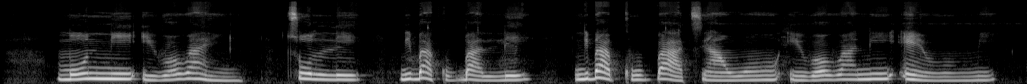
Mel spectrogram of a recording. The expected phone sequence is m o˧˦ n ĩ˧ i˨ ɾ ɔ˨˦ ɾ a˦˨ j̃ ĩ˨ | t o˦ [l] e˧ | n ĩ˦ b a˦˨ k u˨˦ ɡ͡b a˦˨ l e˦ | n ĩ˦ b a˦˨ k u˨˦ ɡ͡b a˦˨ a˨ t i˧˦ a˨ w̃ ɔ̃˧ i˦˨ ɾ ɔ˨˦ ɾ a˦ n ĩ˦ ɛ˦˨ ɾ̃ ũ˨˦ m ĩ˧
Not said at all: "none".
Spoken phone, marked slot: l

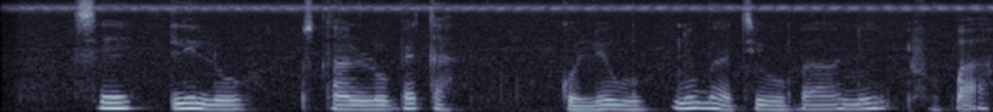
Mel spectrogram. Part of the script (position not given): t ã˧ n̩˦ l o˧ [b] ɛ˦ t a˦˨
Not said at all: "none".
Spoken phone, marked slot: b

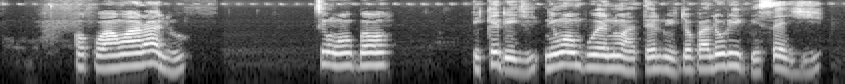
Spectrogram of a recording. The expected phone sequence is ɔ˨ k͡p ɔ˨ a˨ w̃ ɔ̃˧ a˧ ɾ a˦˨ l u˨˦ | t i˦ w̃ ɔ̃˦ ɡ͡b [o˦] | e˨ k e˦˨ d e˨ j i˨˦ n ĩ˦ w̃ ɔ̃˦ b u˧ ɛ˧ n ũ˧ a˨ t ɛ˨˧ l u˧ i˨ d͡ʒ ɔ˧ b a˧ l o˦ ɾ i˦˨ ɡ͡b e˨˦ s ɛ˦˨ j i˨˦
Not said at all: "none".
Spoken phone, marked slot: ɔ˦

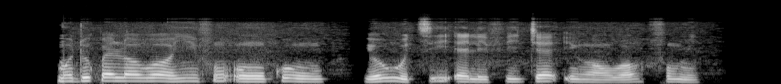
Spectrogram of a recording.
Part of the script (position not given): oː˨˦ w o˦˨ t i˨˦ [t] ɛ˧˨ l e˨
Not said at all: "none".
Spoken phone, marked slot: none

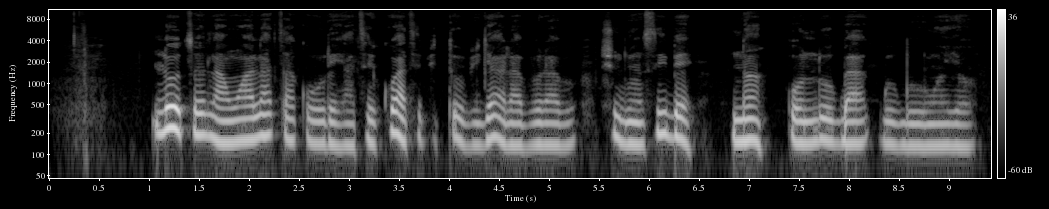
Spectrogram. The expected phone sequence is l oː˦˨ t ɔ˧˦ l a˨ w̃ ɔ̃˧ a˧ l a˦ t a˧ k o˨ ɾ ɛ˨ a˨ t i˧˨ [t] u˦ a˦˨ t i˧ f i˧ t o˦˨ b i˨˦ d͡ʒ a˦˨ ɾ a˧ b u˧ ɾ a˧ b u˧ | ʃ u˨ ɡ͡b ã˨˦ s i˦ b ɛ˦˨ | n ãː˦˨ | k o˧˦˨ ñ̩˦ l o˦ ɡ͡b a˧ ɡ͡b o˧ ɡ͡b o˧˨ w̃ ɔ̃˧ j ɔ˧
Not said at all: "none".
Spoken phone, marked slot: k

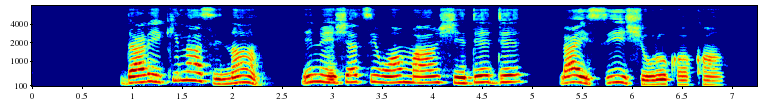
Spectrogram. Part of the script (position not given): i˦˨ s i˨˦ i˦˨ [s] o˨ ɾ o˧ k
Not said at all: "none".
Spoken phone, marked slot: ʃ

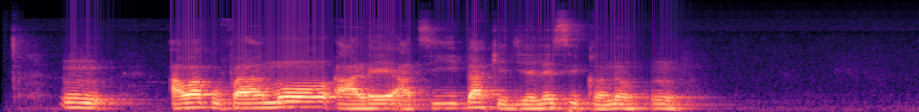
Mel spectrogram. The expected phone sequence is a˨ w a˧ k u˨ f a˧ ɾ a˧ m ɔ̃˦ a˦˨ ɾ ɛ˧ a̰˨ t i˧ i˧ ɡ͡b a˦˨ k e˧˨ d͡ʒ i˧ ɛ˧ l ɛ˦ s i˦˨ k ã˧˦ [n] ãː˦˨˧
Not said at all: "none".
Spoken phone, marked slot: n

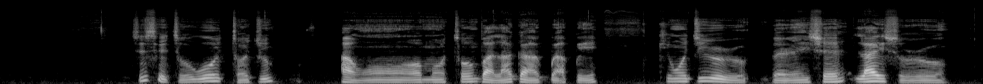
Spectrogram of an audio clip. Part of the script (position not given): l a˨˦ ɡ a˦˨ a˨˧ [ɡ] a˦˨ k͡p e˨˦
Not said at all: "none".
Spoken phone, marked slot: ɡ͡b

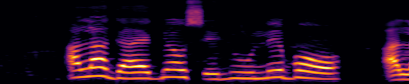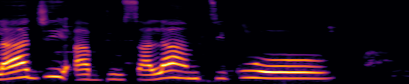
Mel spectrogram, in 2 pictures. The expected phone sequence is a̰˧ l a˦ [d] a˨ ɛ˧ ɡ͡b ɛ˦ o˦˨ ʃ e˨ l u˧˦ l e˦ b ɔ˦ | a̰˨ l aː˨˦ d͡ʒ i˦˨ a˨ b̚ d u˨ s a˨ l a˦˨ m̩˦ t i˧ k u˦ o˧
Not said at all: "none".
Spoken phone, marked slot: ɡ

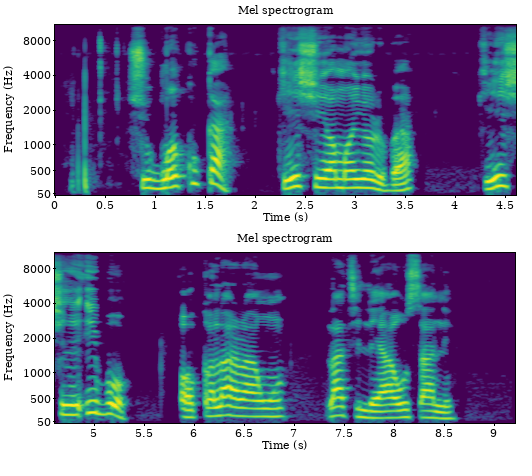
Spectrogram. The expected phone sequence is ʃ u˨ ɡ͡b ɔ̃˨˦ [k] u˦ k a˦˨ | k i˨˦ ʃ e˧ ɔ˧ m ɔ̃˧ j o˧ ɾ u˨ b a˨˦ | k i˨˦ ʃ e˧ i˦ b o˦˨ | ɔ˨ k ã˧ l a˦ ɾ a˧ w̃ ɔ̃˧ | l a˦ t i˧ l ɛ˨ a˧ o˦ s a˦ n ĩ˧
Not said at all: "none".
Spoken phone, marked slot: k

